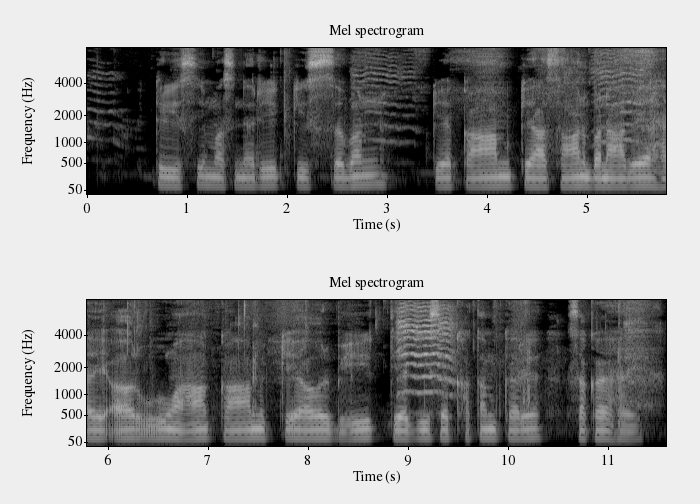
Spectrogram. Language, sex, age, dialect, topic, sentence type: Magahi, male, 31-35, Western, agriculture, statement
